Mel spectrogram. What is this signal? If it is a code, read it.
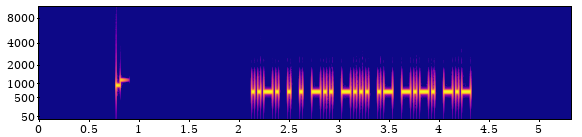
Morse code, heard as a keyed tone, about 40 wpm, 700 Hz. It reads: FEEDBACK
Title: Top 1501-1750 Words 40wpm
